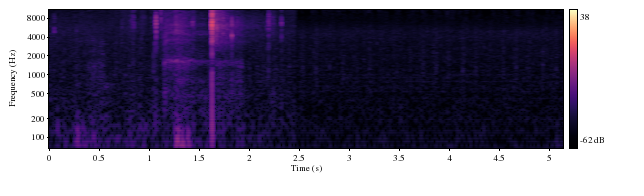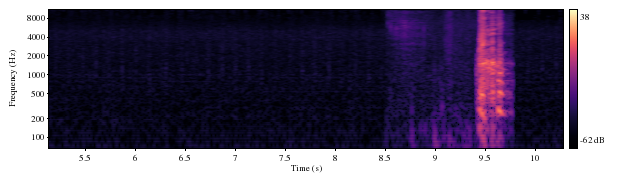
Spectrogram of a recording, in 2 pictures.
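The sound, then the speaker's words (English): A person with allergies coughs and clears their throat in a couple of sharp bursts, the first near the start and a louder, harsher cough near the end, with quiet silence between. “Can you silence it when you see me start to cough?”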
